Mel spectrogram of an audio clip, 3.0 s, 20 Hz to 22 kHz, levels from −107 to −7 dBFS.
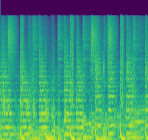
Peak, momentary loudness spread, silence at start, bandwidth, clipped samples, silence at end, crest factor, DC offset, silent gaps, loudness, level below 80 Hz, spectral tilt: -6 dBFS; 2 LU; 0 s; 14 kHz; under 0.1%; 0 s; 12 dB; 2%; none; -17 LUFS; -22 dBFS; -4.5 dB/octave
